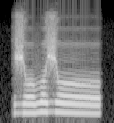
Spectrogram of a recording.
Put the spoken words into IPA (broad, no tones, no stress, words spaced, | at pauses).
ʒoβo ʒoː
